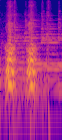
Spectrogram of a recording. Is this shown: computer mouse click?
no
